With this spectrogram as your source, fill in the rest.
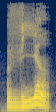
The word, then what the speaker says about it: vient: Okay, then il, elle, vient, final T not pronounced, il, elle, vient.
